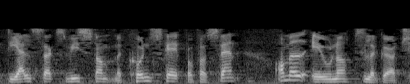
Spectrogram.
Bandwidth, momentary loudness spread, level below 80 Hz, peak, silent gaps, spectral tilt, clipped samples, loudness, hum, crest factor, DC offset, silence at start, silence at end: 5.6 kHz; 6 LU; -50 dBFS; -4 dBFS; none; -9.5 dB/octave; under 0.1%; -23 LUFS; none; 18 dB; under 0.1%; 0 s; 0 s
